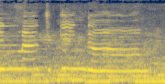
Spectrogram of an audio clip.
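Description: A toddler's sing-song vocalizing: a held 'aah' and then a longer one that drops in pitch about a second in, over a steady low background hum.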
